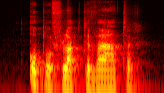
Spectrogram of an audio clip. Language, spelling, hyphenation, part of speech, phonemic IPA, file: Dutch, oppervlaktewater, op‧per‧vlak‧te‧wa‧ter, noun, /ˈɔ.pər.vlɑk.təˌʋaː.tər/, Nl-oppervlaktewater.ogg
- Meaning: surface water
